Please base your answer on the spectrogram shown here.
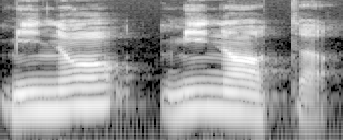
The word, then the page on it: minot: minota; minoto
